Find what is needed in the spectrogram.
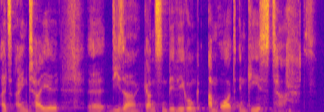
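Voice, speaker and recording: Through noticeable background noise comes a man's voice at a medium pitch. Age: 50s. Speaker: pastor. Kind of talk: sermon. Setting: church.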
